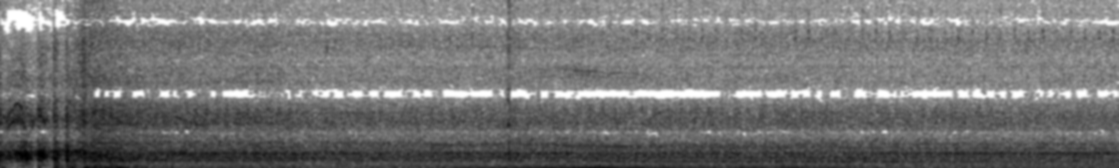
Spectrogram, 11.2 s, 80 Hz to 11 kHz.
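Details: Chevrolet Corvette C6 after rough-idle repair (ignition parts replaced, connector and spark plug wire reconnected): cranks briefly, catches cleanly and settles into a steady, even idle with no misses; running normally.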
